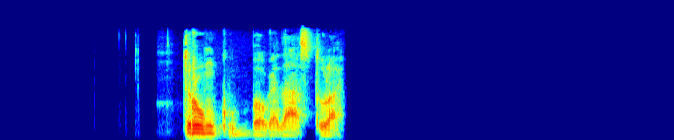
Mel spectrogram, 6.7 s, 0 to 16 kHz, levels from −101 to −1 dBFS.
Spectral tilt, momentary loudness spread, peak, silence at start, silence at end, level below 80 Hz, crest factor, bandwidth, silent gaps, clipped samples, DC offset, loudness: -5 dB/octave; 12 LU; -2 dBFS; 1.85 s; 3.35 s; -62 dBFS; 24 dB; 7.8 kHz; none; under 0.1%; under 0.1%; -21 LUFS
